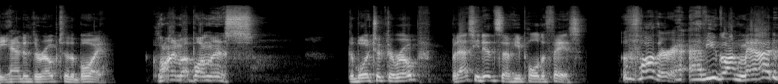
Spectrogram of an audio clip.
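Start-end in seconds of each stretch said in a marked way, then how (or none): 6.2-7.8 shrill, very high protesting cry. Reading a story aloud, a boy answers his father, protesting. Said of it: "He protested".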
